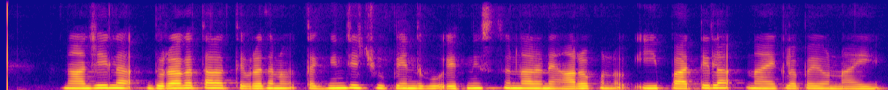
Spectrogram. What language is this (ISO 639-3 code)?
tel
